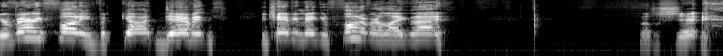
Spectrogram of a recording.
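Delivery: loud, very high, shrill, angry, furious yelling. Character scolds Minsk over Minsk's jokes, in a raised angry voice. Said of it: "I'm raising my voice".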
